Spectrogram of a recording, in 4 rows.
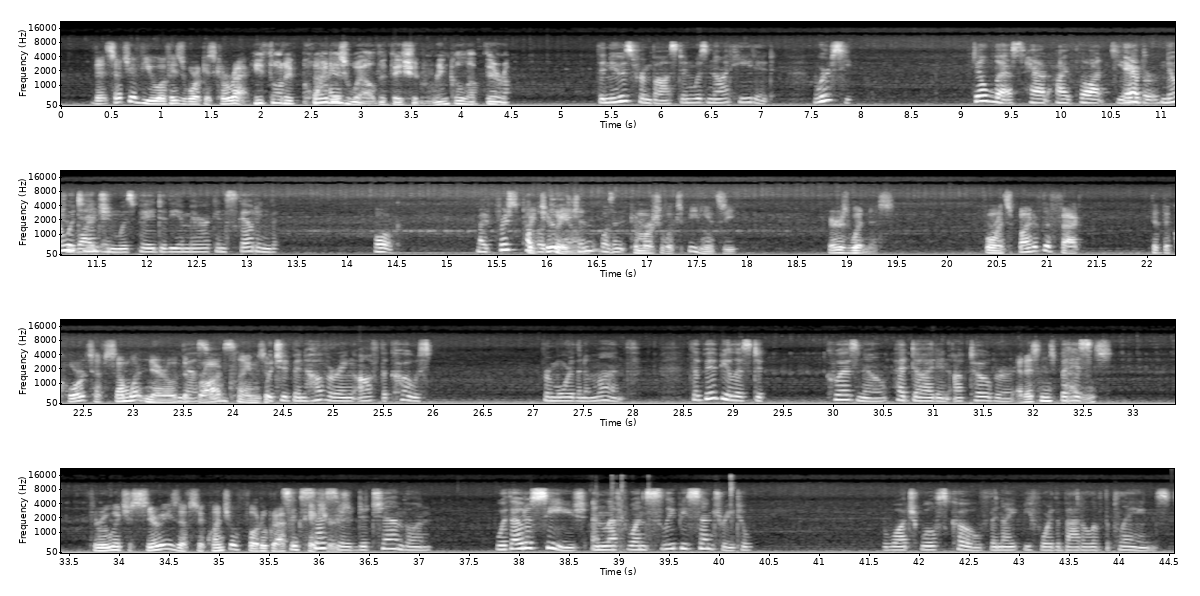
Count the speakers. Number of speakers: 4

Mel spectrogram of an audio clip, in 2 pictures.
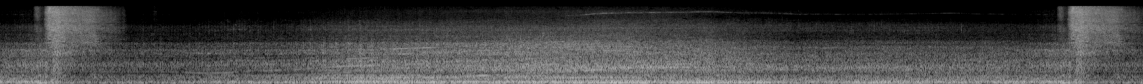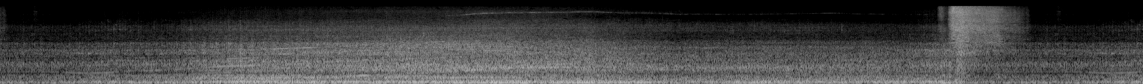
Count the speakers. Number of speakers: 0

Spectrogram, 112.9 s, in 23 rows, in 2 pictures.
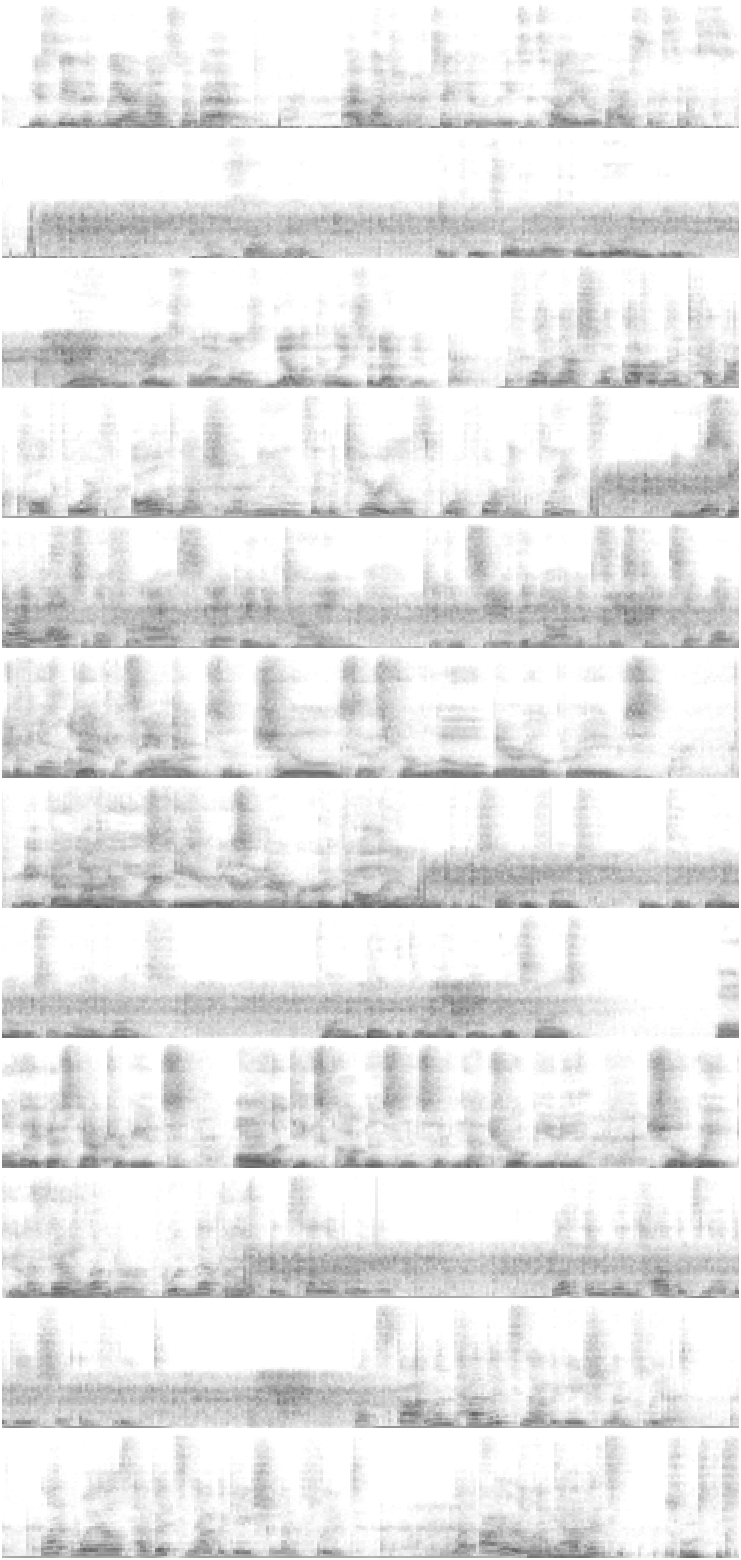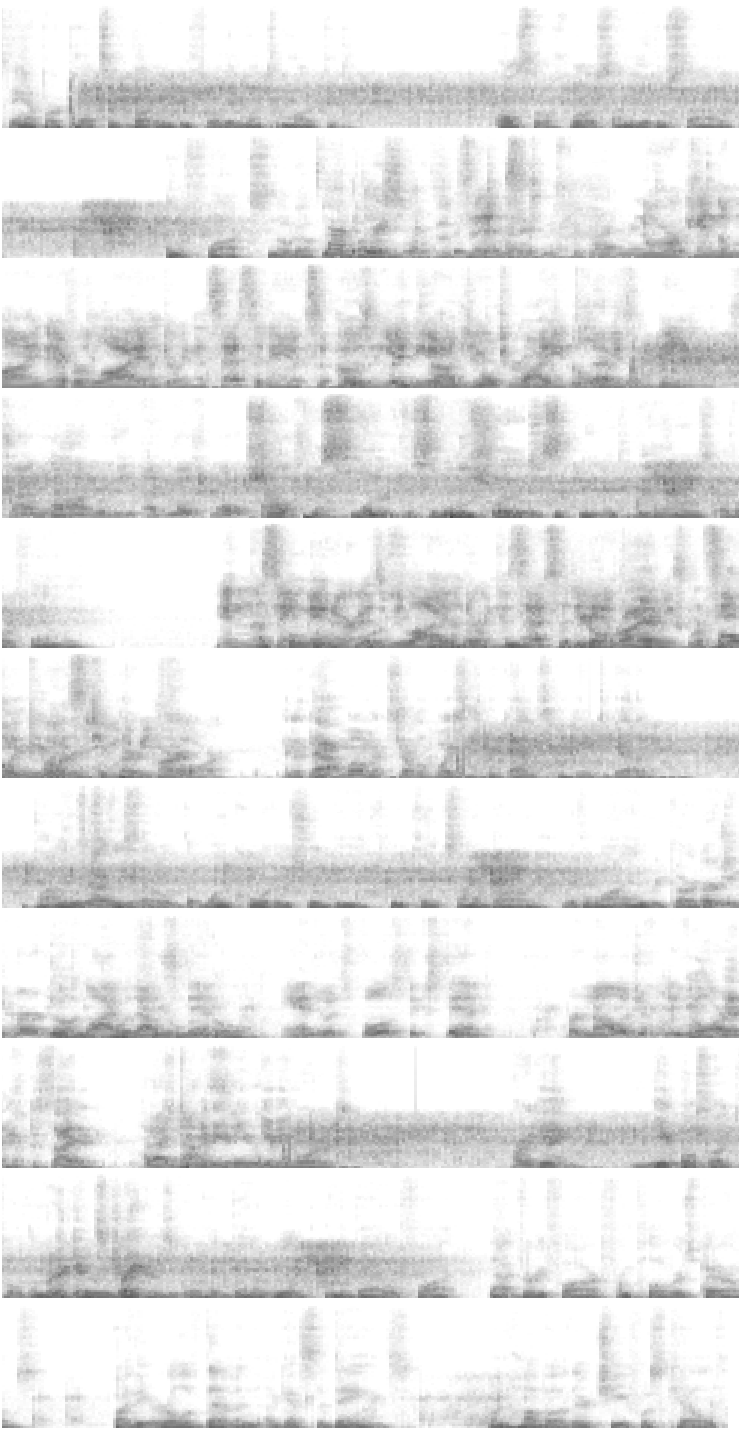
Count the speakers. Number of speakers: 7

